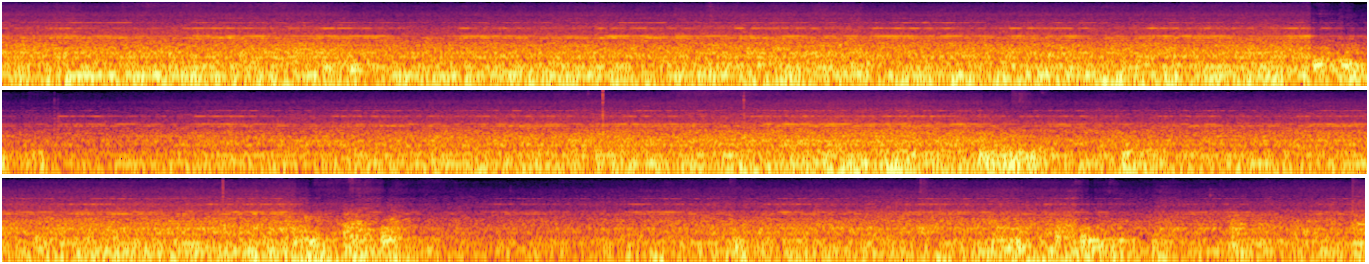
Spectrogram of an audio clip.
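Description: Interior running noise of a GO Transit bilevel commuter coach moving slowly through a station: a steady rumble with a few thin, steady high whines over it, easing slightly about seven seconds in.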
